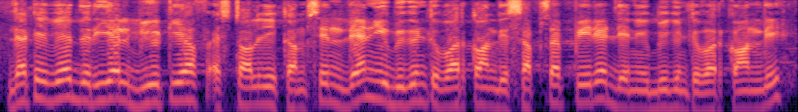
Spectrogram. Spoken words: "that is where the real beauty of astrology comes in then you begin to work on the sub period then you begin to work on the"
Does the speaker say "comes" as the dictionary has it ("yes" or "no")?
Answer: no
